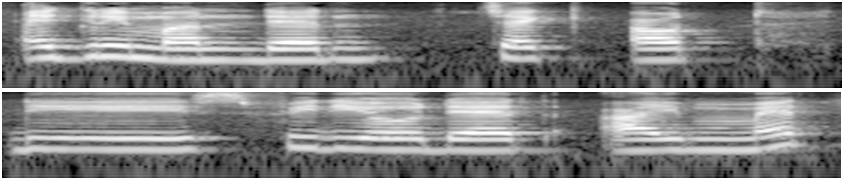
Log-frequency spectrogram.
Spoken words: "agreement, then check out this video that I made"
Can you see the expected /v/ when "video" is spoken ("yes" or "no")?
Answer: no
